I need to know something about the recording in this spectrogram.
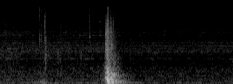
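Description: A car door slams shut with a heavy thud.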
